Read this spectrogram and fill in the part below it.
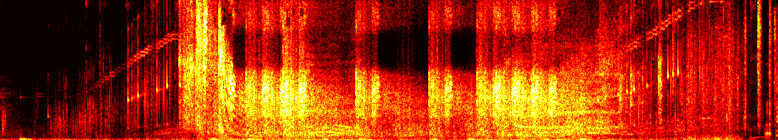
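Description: Gunfire in the video game Max Payne during a fight with cleaners, with bursts of rapid shots and heavy booms that come in waves, loud and close, over a dense mechanical background.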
